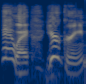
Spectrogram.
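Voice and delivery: high, loud, eager scientist; bubbly, high-pitched outburst; excited blurt. Acted. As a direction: snap out of the sulk into shrieky enthusiasm. Scientist instantly brightens, blurts it.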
